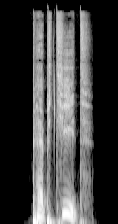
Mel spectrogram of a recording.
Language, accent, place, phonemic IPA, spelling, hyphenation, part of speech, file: German, Germany, Berlin, /ˌpɛpˈtiːt/, Peptid, Pep‧tid, noun, De-Peptid.ogg
- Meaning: peptide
